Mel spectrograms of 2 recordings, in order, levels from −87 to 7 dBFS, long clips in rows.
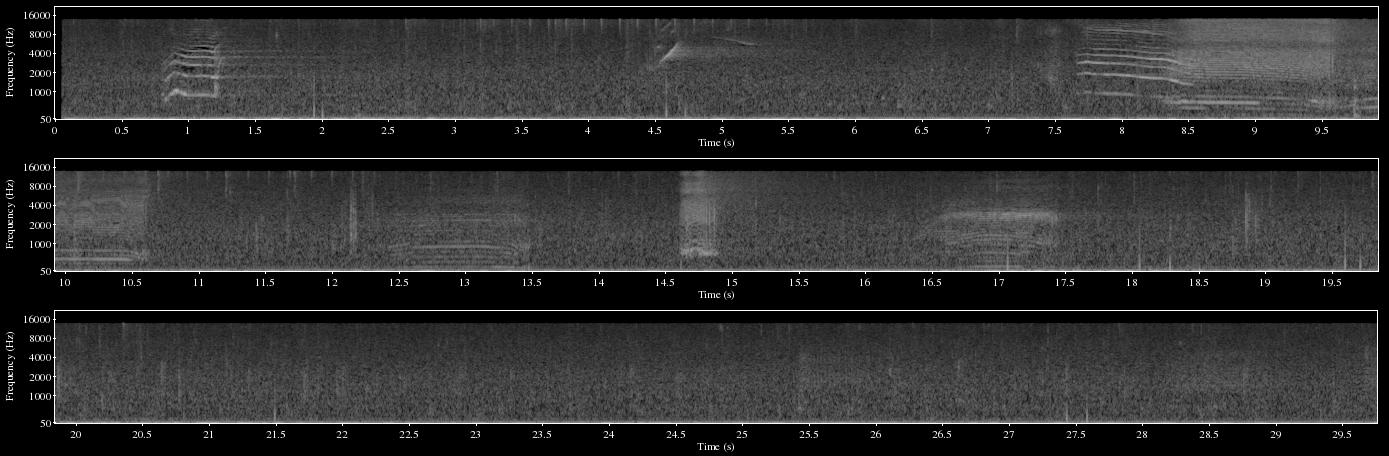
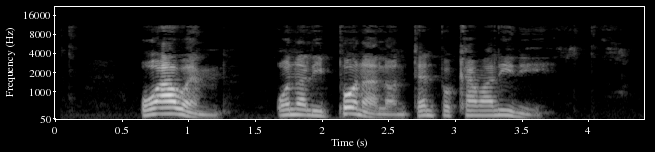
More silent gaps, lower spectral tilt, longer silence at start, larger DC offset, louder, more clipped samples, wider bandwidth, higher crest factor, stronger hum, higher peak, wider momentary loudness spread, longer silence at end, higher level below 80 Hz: neither; second, -1.5 dB/octave vs -6.5 dB/octave; second, 0 s vs 0.65 s; first, 1% vs under 0.1%; second, -35 LUFS vs -20 LUFS; neither; first, 14 kHz vs 11.5 kHz; about the same, 20 dB vs 20 dB; neither; second, -12 dBFS vs -2 dBFS; second, 14 LU vs 18 LU; second, 0 s vs 0.8 s; first, -42 dBFS vs -62 dBFS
